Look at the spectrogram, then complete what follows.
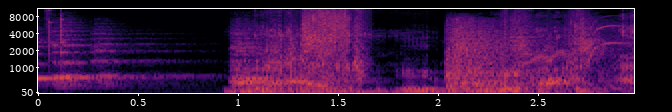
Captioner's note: growling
